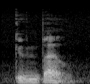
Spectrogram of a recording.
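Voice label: "Goonbell" Cornish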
